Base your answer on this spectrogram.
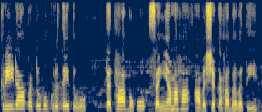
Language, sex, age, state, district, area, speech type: Sanskrit, female, 60+, Karnataka, Dharwad, urban, spontaneous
